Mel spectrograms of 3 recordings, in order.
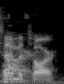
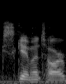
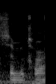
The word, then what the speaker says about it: scimitar: No, it's pronounced scimitar. The c is silent, but I know that I always pronounce it skimar because I think it sounds cooler.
